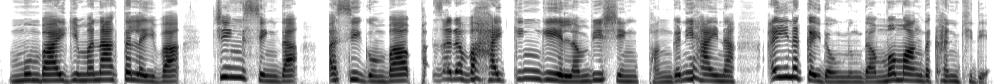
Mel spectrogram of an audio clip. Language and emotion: Manipuri, surprised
